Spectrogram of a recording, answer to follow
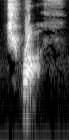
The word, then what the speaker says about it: trough: And this word is pronounced trough.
